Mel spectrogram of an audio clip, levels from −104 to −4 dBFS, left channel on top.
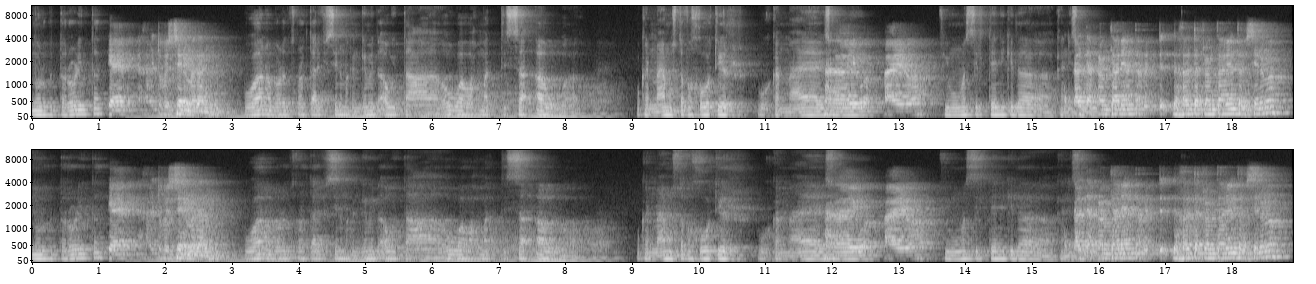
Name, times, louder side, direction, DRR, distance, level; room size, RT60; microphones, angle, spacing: voice 1, 0.0-1.0 3.2-8.2 9.2-12.5 13.7-16.0, left 3 dB, 55° left, 4 dB, 0.7 m, -27 dB
voice 2, 1.1-2.7 11.9-13.4 15.6-18.7, left 2 dB, 15° left, 0 dB, 1.1 m, -23 dB
sound 1, 1.4-8.6, left 1 dB, 30° right, 1.2 m, -37 dB
8.3 x 6.0 x 7.6 m, 1.1 s
head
